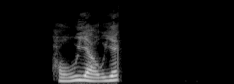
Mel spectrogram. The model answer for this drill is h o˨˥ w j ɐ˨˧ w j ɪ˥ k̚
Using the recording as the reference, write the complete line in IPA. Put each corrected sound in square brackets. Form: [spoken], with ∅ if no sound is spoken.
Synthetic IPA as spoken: h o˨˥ w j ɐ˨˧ w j ɪ˥ k̚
